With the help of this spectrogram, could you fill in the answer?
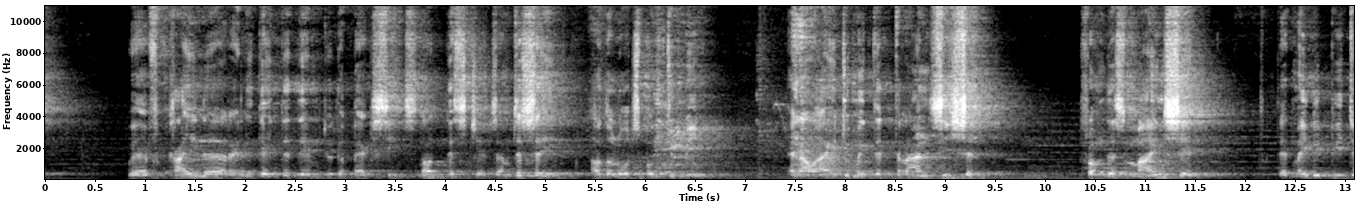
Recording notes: Preached at the Bethel Assembly of God Church in Sydenham, Durban-South Africa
